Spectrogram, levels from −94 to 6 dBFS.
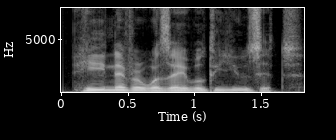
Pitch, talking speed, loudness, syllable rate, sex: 105 Hz, 230 wpm, -17 LUFS, 6.1 syllables/s, male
